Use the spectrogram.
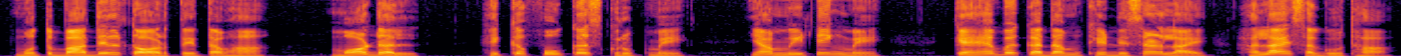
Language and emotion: Sindhi, neutral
